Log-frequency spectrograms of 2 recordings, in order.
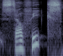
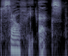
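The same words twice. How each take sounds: First: The X is blended into one word. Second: The X is said as a separate letter. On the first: This is how the screen reader says the name. The speaker calls it wrong. "VoiceOver pronounces it Selfiex" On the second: This is the app's real name. The speaker calls it right. "but it is called SelfieX"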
